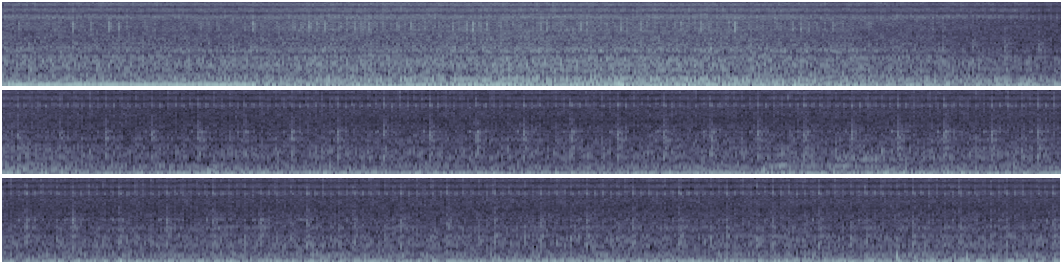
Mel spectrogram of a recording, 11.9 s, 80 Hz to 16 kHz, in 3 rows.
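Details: 2000 Jeep Cherokee XJ 4.0 warm idle after about 20 minutes of running: steady hollow knock about three a second, suspected piston slap that normally fades when warm but persisted this time.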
